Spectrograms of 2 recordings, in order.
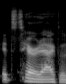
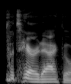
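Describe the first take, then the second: First: "pterodactyl" said as terodactyl, the P silent. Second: "Pterodactyl." with the P sounded, puh-terodactyl; P pronounced. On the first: Kid insisting to a classmate that the P in "pterodactyl" is silent. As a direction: start "pterodactyl" on the T. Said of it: "I'm like". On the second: Classmate correcting him, saying "Pterodactyl." with the P sounded. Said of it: "Then why is there a P there?". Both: Retold or imitated.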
